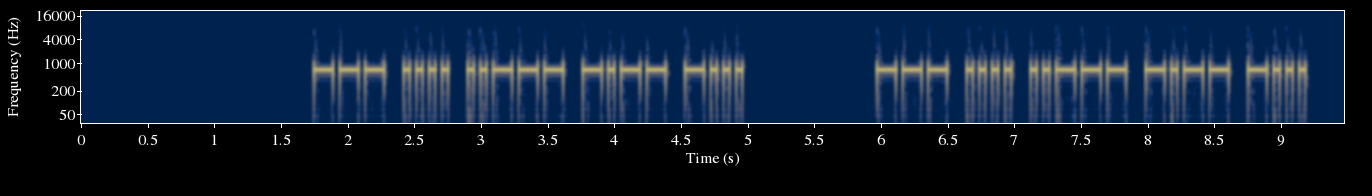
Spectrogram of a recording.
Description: Morse code, heard as a keyed tone, about 25 wpm, 700 Hz. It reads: OH2YB OH2YB
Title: DXCC-100 Call Signs - 5 Characters - Repeated 2x - 25wpm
